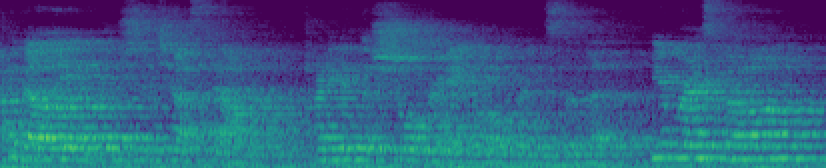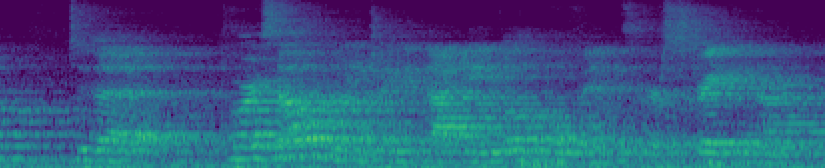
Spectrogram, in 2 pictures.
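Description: Speech only: a voice giving spoken yoga instructions.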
